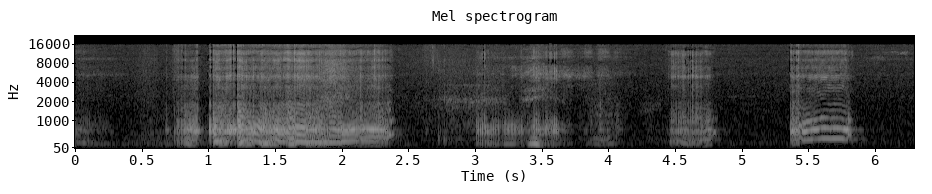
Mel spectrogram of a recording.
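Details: Tired female French Bulldog puppy, three months old, sleeping after playing all day: a rough, rattling snore of over a second, then several shorter snorts and a brief rising whistle at the end.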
